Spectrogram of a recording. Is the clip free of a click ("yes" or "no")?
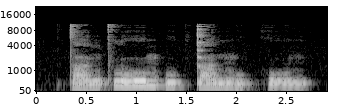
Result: yes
